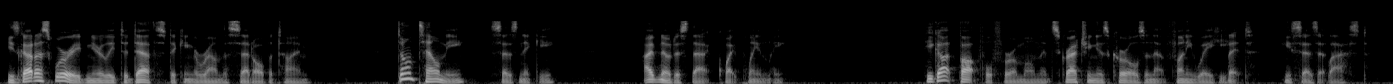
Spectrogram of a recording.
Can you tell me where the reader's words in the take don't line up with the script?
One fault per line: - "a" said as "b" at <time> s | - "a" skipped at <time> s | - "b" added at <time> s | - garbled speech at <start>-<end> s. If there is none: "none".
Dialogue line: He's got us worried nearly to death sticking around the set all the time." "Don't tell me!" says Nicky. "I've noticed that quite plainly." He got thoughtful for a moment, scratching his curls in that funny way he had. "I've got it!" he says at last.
- "had I've got" skipped at 12.2 s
